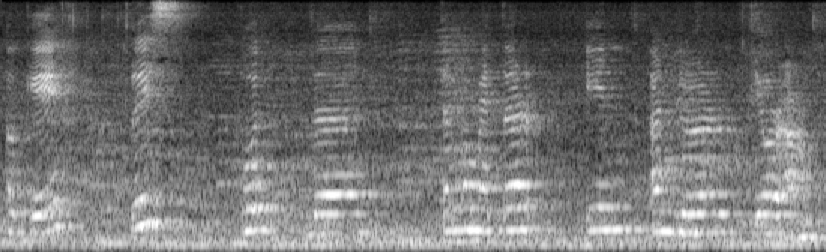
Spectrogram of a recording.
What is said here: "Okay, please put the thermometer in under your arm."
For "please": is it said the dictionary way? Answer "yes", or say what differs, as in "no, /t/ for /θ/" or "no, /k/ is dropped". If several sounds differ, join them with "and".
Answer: no, /s/ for /z/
